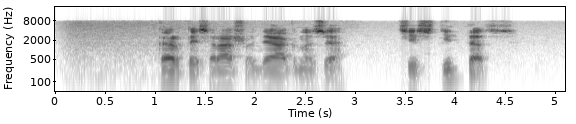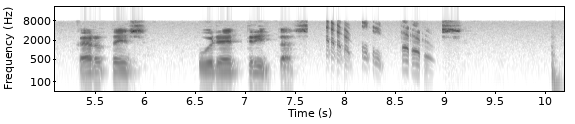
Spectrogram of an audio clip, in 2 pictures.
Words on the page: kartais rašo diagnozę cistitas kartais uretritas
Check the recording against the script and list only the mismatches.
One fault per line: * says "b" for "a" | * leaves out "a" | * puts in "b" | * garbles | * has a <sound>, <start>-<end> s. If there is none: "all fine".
* has a chirp, 7.8-8.9 s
